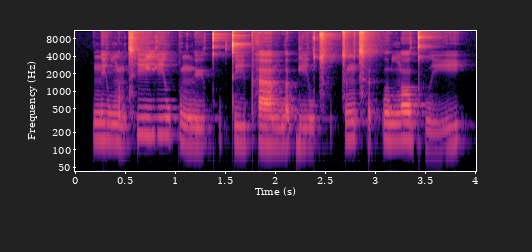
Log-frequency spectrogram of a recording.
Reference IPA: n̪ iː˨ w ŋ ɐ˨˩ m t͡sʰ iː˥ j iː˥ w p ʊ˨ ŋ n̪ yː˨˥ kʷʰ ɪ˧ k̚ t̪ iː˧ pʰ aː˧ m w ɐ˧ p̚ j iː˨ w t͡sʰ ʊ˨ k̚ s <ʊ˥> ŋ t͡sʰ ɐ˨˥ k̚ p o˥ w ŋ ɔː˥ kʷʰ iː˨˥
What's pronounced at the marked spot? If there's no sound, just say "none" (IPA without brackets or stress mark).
ʊ˥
